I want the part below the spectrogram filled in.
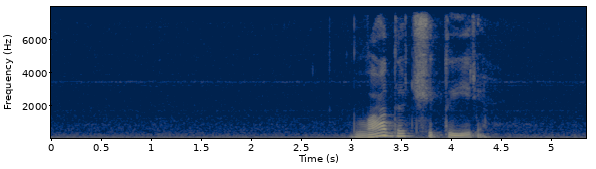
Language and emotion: Russian, neutral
